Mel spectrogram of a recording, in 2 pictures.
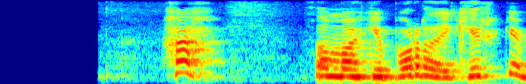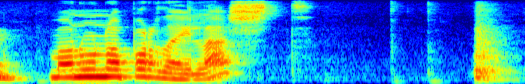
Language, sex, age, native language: Icelandic, female, 20-29, Icelandic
